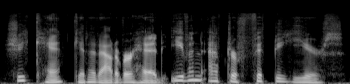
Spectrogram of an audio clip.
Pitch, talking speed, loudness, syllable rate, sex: 115 Hz, 205 wpm, -21 LUFS, 4.5 syllables/s, male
